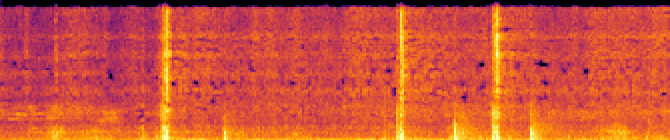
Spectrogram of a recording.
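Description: Paintball marker firing single shots in a snap-shooting drill: one sharp pop about a second in, then a quick string of four pops near the end.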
